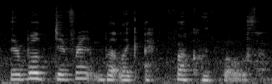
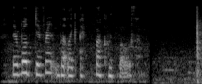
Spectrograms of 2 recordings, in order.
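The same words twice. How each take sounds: First: Said in the usual way. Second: A much higher, playful echo of the line; high mock voice fading quietly. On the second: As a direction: say it again in a high, fluttery voice. Repeated the line in another voice.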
